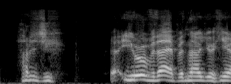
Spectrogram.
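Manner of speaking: freaking out. Reacting to the other speaker suddenly being right there: freaking out. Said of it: "I'm freaking out".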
